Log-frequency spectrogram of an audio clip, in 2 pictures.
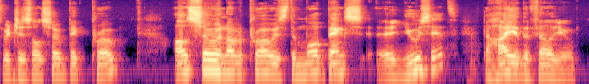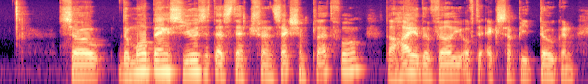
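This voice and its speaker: Young man, casual explainer, mid pitch, lots of ums and restarts. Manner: informal, with many fillers and restarts. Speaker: crypto channel host.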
